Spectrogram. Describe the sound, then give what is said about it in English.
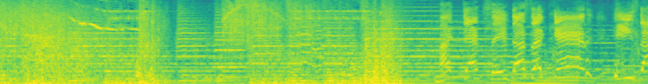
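Loud crashing and thudding of a tree toppling at a zoo, set among busy tonal sound effects that continue throughout. “Help! Danger! This tree is about to fall and crush us!”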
